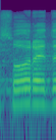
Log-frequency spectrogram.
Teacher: ਇਹਨੂੰ ਸੁਰਿਦ ਕਸ ਕੇ ਨਹੀਂ ਬੋਲਣਾ ਪੋਲਾ ਉਚਾਰਨ ਕਰਨਾ ਸੁਹਿਰਦ ਯਾਨੀ ਅਰਥ ਪਿਆਰੇ ਦਾ ਵਾਚਕ ਹੈ ਸੁਰਿਦ ਬੋਲਣਾ >> ਭਾਈ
